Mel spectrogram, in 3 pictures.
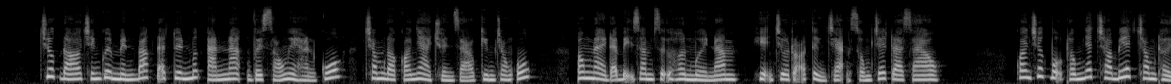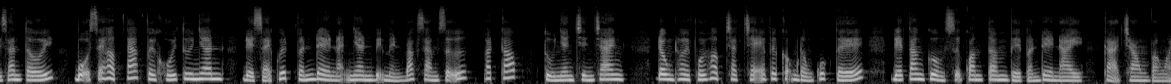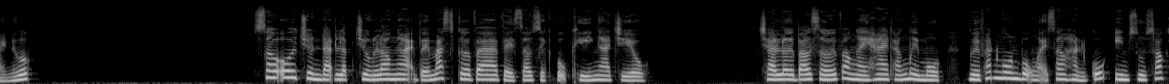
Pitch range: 205-260 Hz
